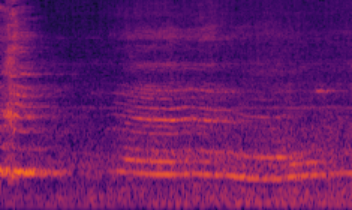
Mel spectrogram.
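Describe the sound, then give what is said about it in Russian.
A young girl whimpering and crying after a minor burn, a thin, high, wavering whine that is sustained and gently rises and dips in pitch, with no words. “Ну, солнышко, не плачь. Все хорошо. Ты же не обожглась сильно.”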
